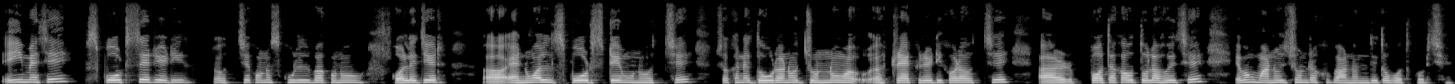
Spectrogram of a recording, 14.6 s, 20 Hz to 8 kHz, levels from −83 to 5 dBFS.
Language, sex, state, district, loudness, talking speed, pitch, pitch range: Bengali, male, West Bengal, Dakshin Dinajpur, -18 LUFS, 150 wpm, 205 Hz, 195-215 Hz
